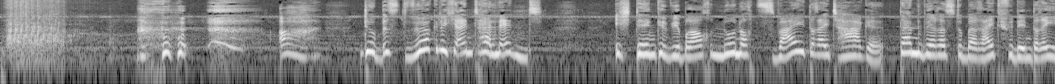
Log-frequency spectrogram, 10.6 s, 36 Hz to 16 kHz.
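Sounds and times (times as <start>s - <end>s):
horse neighing: 0.0s - 1.0s
laughter: 1.4s - 2.6s
speech: 1.6s - 5.5s, 6.2s - 10.5s.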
